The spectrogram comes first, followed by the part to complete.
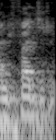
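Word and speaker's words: الفجر: Biasa surah Al-Fajr kita baca kan? Okey. Al-Fajr. Dia ada bunyi ra tu.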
